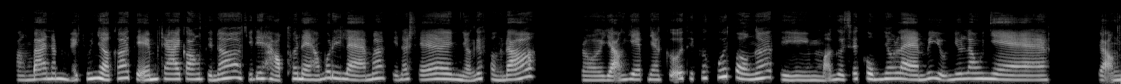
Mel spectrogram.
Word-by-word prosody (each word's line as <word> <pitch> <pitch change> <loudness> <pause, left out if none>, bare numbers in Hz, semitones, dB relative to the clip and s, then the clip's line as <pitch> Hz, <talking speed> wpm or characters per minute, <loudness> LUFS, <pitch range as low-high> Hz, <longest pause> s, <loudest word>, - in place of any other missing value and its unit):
còn 205 0 -7
Ba, 235 +2 +1
Năm, 260 -2 +2
Bảy, 215 +1 -6
Chủ 260 - +2
nhật 260 -6 +6
á 285 +3 +1
thì - - 0
em 230 +3 +4
trai 250 -1 0
con 245 0 -1
thì 205 - -3
nó 285 +7 +2
chỉ 235 - -8
đi 270 - 0
học 245 -7 0
thôi 260 -1 0
nè, 230 -3 +3
hổng 215 +5 -2
có 300 - 0
đi 280 -2 +1
làm 215 -3 0
á 280 +2 +1
thì 210 - -9
nó 230 - -4
sẽ 245 +1 +1
nhận 205 -3 -1
cái 260 - 0
phần 210 -3 -4
đó, 280 +12 +2 0.5
rồi 200 0 -4
dọn 220 +4 0
dẹp 230 -1 -2
nhà 220 -1 -3
cửa 270 - -2
thì 255 - -10
cứ 295 - -2
cuối 350 +2 +3
tuần 245 -4 +1
á 290 +4 +2
thì 200 -2 -2
mọi 195 +2 -3
người 225 -1 0
sẽ 255 +4 -5
cùng 245 -3 +1
nhau 265 +1 +2
làm 220 -4 +2
ví 275 +3 0
dụ 235 -6 0
như 235 +4 0
lau 265 0 +2
nhà, 215 -4 +1 0.5
dọn 205 0 -1
235 Hz, 285 wpm, -22 LUFS, 215-260 Hz, 0.5 s, nhật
